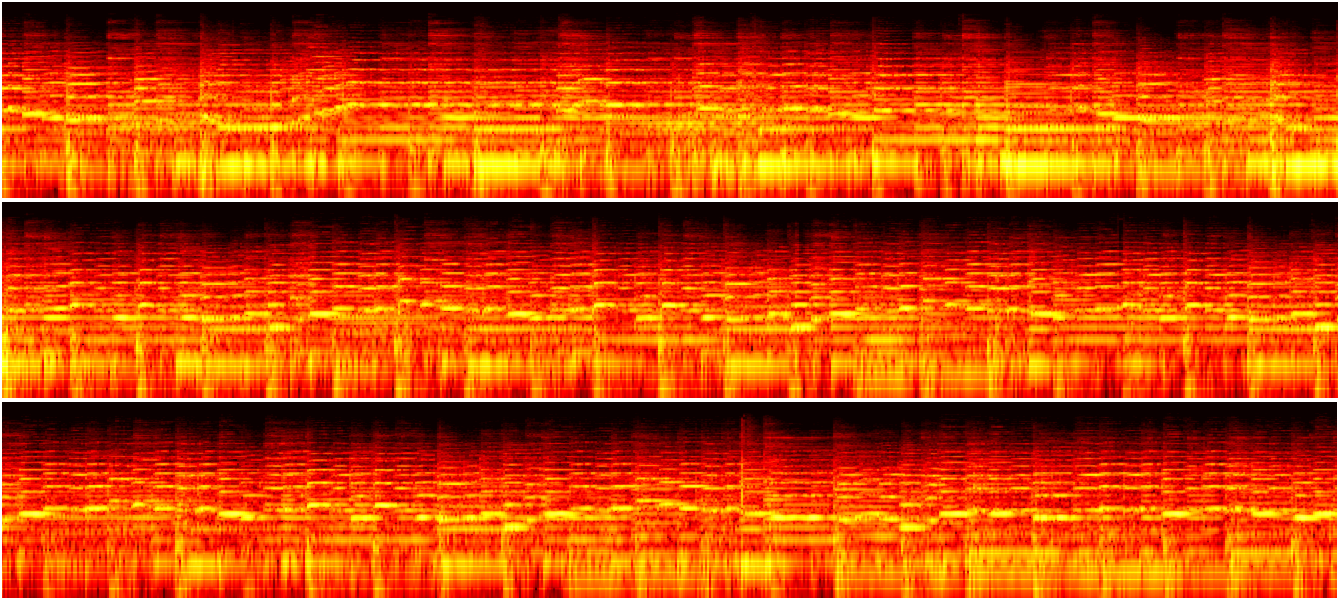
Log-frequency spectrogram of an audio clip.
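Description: Fiddle and acoustic guitar playing a jig live: a quick bowed fiddle melody over steady strummed guitar chords keeping an even rhythm.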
